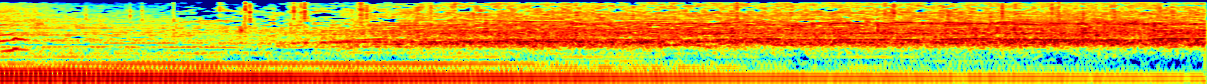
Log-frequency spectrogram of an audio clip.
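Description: The end of a pop ballad: a singer's final held note stops and the accompaniment sustains a low closing chord. From about a second and a half in, audience applause and cheering build over it.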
